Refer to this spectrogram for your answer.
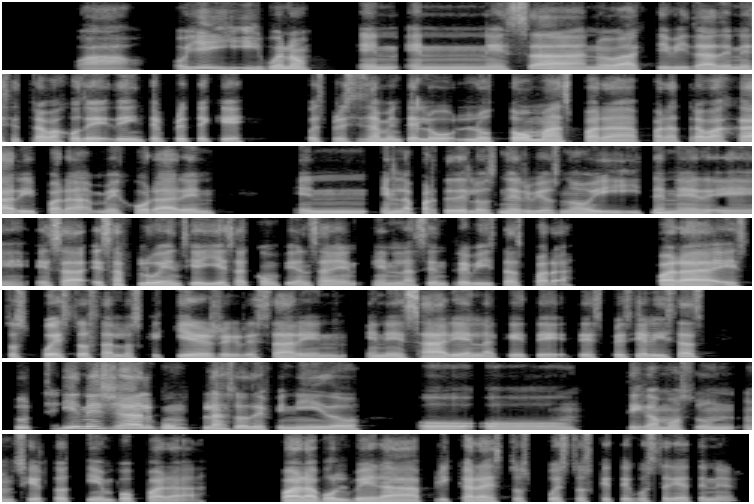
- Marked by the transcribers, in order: none
- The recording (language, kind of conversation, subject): Spanish, advice, Miedo a dejar una vida conocida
